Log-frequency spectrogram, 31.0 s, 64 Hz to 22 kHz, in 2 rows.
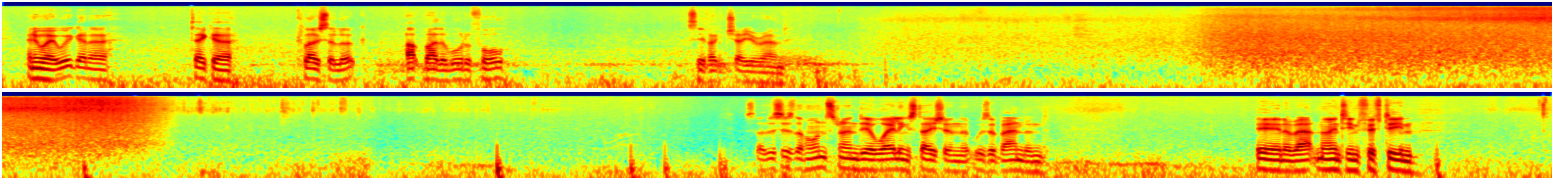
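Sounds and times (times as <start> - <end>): wind buffeting microphone: 3.7 - 23.0
stream rushing: 8.5 - 17.4.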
